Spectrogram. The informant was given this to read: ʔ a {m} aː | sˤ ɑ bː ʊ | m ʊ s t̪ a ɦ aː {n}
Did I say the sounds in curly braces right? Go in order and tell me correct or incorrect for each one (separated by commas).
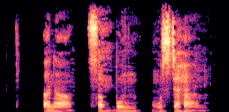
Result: incorrect, incorrect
